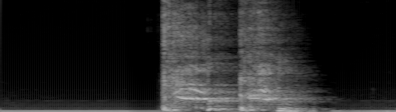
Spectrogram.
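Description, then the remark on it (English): Two quick, harsh coughs in close succession, loud, over a steady low background hum, with no talking, from a dry throat caused by talking. “I don't know why I'm coughing so much tonight.”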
